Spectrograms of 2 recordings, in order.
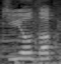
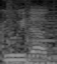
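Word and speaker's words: geoduck: geod duck that's why I pronounced geod duck as geod duck instead of gooey duck oh dude I I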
